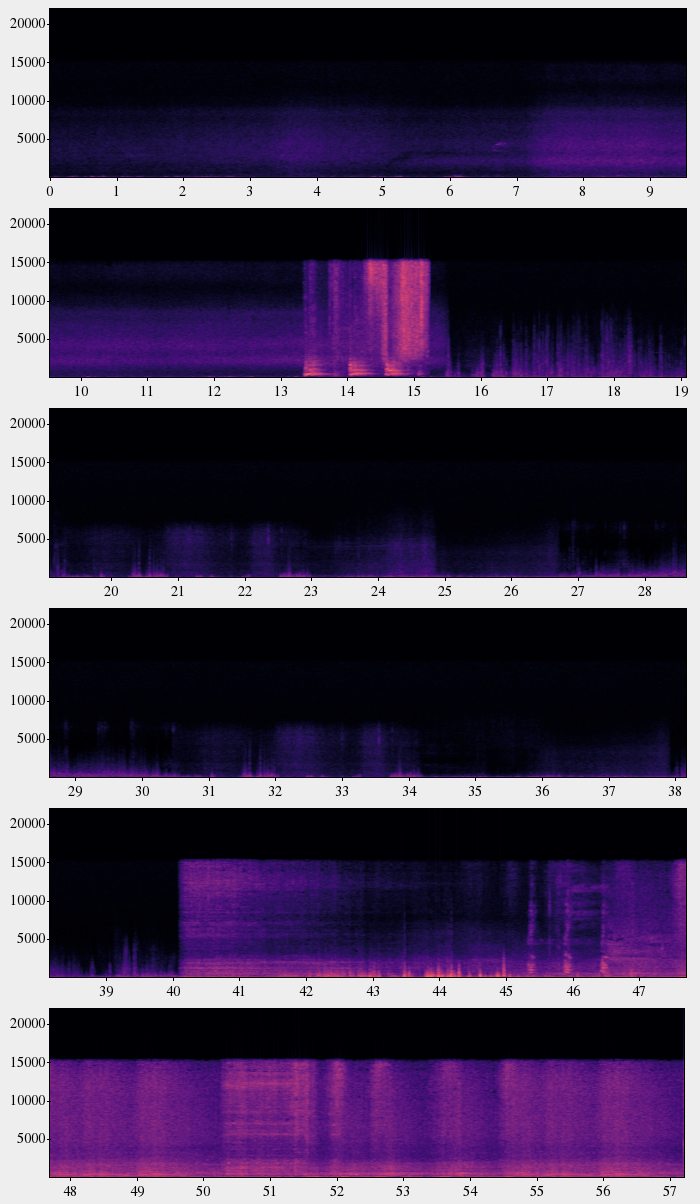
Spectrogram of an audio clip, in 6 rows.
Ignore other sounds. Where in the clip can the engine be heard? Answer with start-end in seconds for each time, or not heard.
40.1-57.1.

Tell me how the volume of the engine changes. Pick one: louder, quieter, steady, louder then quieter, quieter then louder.
louder.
